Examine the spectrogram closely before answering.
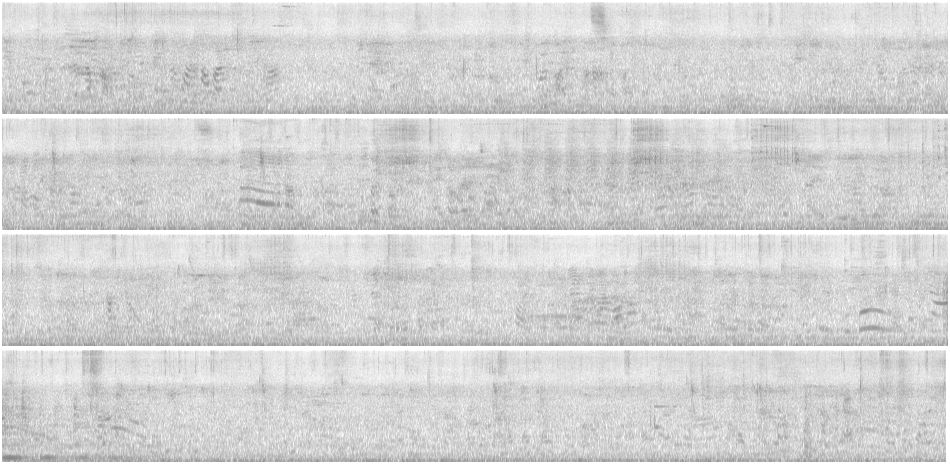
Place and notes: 小小福, National Taiwan University - At the university
At the university, Bicycle sound, Footsteps
Taipei City, Taiwan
